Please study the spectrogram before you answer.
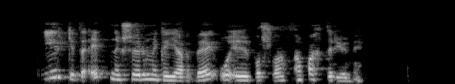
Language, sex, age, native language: Icelandic, female, 30-39, Icelandic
